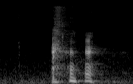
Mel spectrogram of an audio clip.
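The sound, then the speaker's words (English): Someone chews, making three short, moist mouth sounds in quick, even succession against a quiet background, with no talking. “I'm chewing.”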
